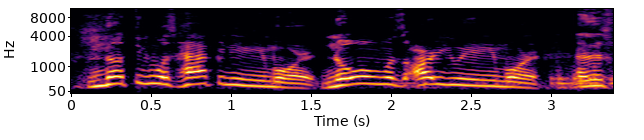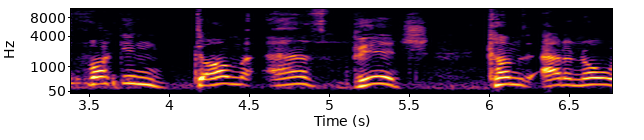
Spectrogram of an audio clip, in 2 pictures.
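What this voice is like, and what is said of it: Usual voice. Nothing is said of it.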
